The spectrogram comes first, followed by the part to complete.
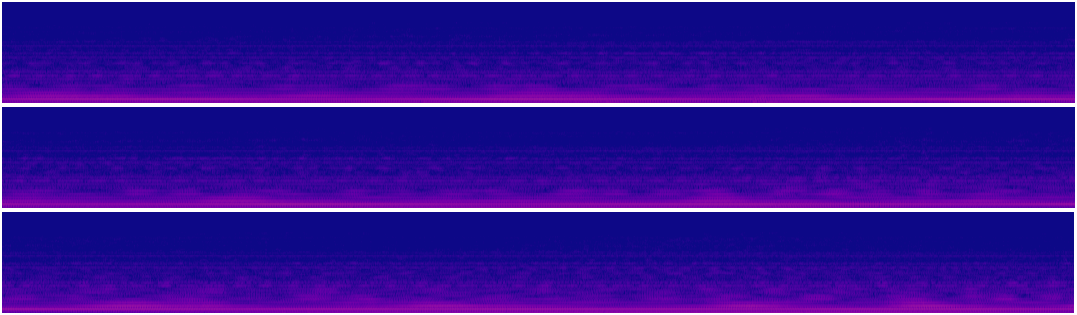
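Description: A steady low hum made of many held tones, swelling gently and fading every few seconds, with no breaks.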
